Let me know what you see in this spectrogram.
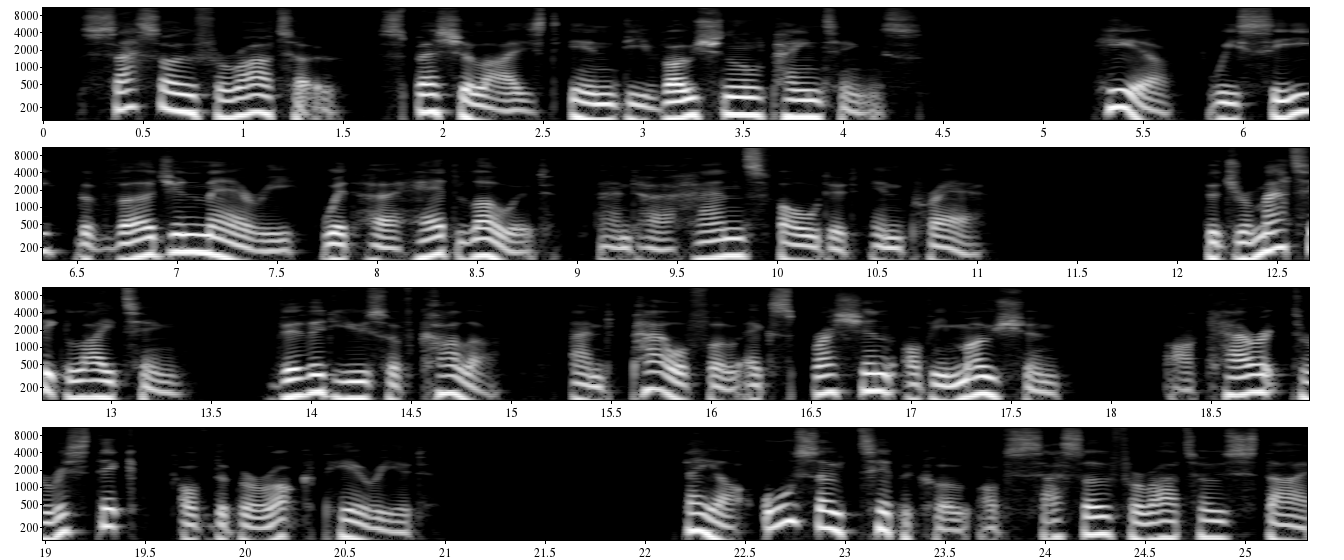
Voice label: English, audio guide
